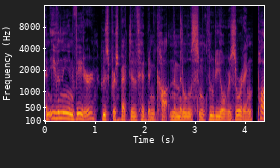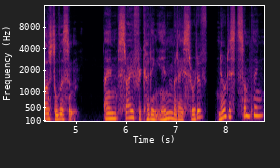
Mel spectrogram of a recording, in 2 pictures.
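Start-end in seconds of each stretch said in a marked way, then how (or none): 5.6-8.8 quiet, soft, much higher pitch. Reading a story, a character cuts into a conversation, speaking quietly. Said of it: "The soft yellow quietly said".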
